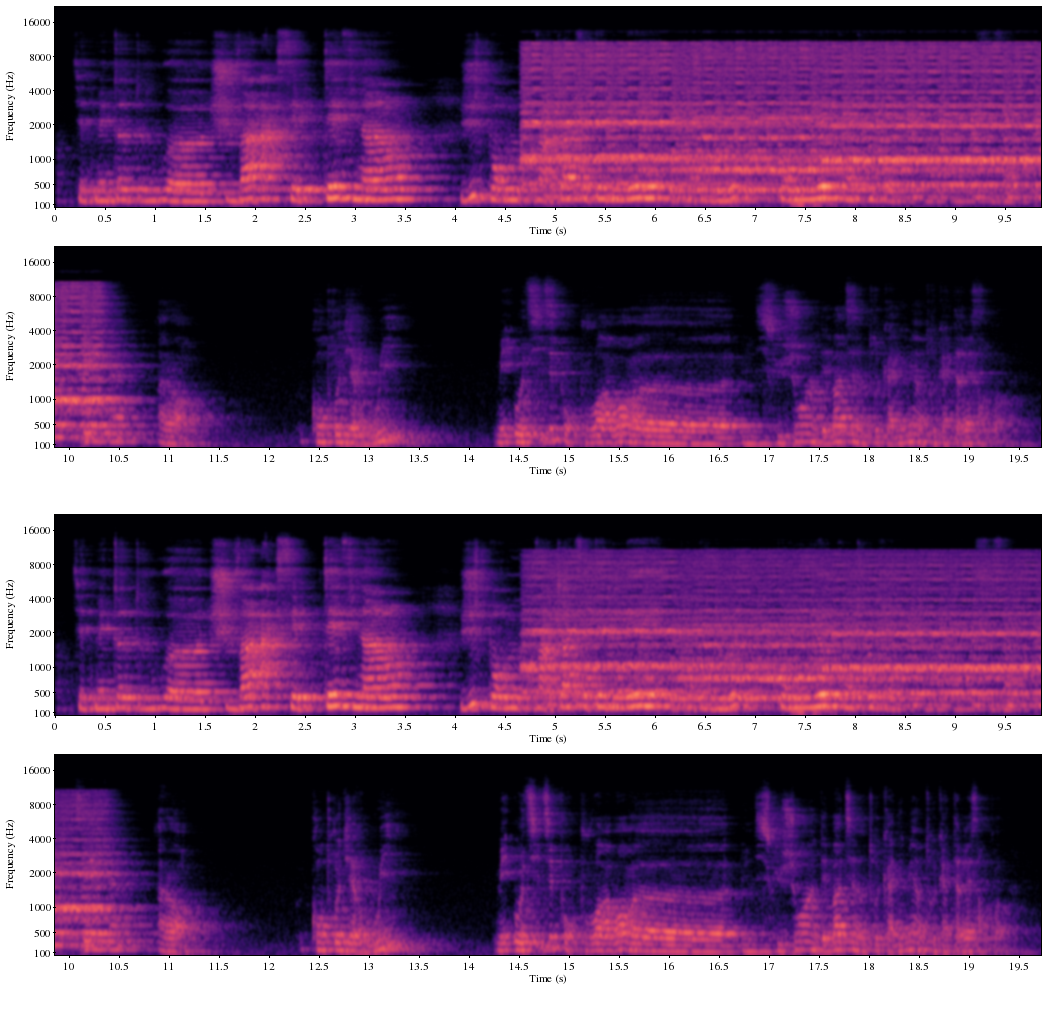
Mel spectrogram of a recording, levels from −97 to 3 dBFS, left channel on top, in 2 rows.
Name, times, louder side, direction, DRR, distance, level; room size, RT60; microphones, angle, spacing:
voice 1, 0.2-3.5 4.1-7.0 7.2-9.6 10.4-10.5, equal, 30° right, -4 dB, 2.0 m, -31 dB
sound 1, 4.6-10.3, left 2 dB, 75° left, 3.4 m, -31 dB
voice 2, 12.4-13.3 14.3-19.2, right 1 dB, 70° right, -3 dB, 3.5 m, -36 dB
18.5 x 11.5 x 2.7 m, 1.0 s
head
